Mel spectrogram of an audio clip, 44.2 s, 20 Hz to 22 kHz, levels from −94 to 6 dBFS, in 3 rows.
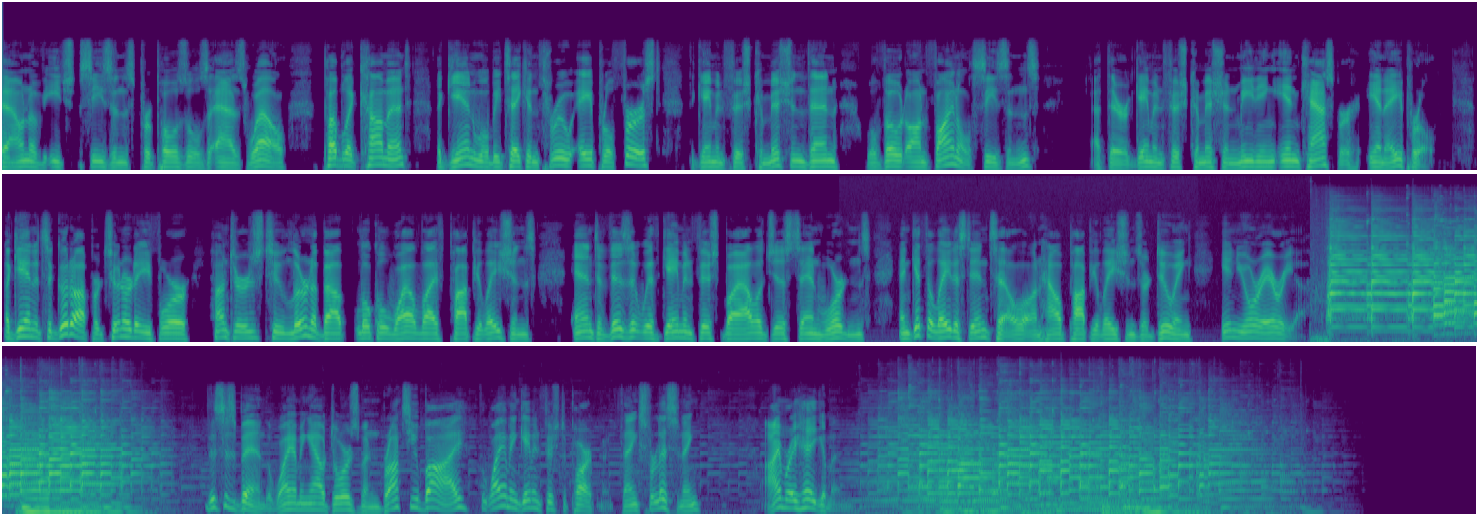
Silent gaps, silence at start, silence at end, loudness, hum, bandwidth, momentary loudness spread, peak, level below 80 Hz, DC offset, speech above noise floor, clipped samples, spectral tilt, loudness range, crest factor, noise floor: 3.15-3.20 s, 6.82-6.86 s, 10.61-10.83 s, 13.59-13.63 s, 16.77-16.81 s, 18.19-18.25 s, 19.17-19.21 s, 20.37-20.43 s; 0 s; 1.6 s; -26 LUFS; none; 16 kHz; 11 LU; -8 dBFS; -58 dBFS; under 0.1%; 33 dB; under 0.1%; -5 dB/octave; 6 LU; 18 dB; -59 dBFS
